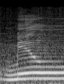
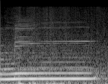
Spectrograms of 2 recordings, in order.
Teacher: Tapi kalau mil, dimasukin lagi ke hidung, lebih dimasukkan lagi suaranya.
